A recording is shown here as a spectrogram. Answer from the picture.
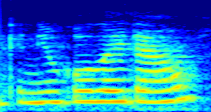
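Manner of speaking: high sweet request to a pet; asking the dog. Real, not acted. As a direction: coax the dog to lie down.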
